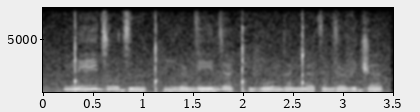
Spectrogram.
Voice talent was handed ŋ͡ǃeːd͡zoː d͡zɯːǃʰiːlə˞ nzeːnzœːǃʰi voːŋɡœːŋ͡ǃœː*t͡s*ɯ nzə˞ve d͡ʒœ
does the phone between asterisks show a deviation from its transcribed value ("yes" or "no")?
no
